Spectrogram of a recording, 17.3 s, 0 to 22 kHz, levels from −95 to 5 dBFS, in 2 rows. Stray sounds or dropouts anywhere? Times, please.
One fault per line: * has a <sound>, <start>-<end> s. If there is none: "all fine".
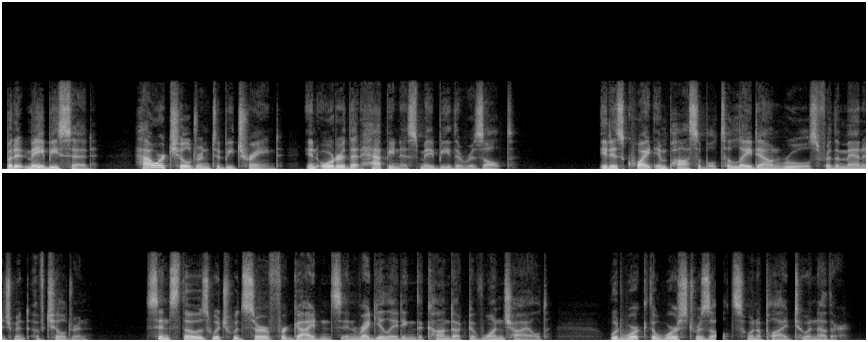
* has a dropout, 15.8-15.9 s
